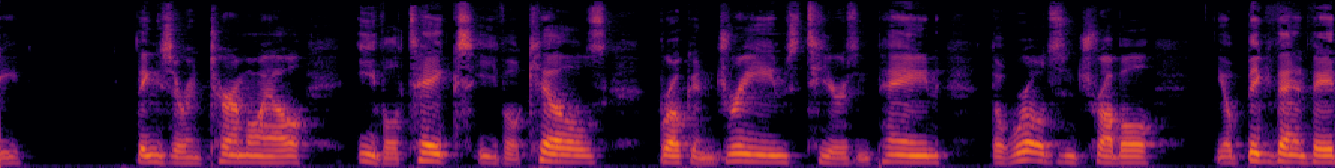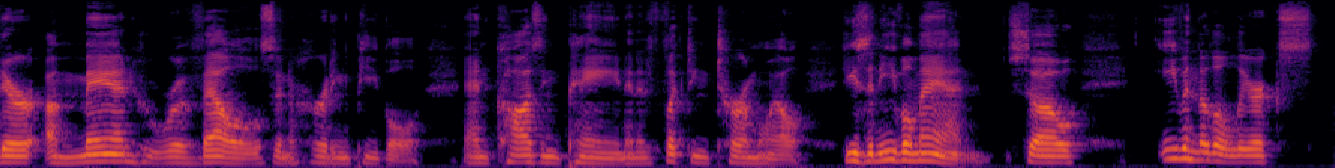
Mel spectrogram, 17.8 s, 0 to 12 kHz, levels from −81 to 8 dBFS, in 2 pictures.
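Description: No faults detected anywhere in the speech recording.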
